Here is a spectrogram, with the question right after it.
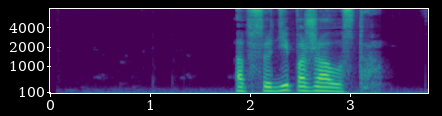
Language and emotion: Russian, neutral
